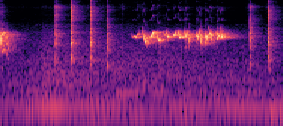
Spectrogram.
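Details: A white-rumped shama gives kretekan to goad other shamas into song: sharp isolated clicks, then a rapid rolling rattle of high notes, followed by more clicks, over a soft background hum.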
